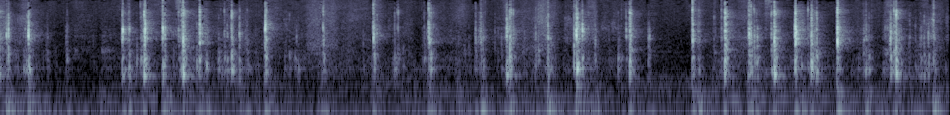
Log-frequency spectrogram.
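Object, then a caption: Bamboo keyboard with wooden keycaps. Both hands type with their fingertips on a bamboo computer keyboard with wooden keycaps. The result is a quick, uneven run of short, dry, clicky taps with a hollow mid tone and bright tops, each dying away almost instantly.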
